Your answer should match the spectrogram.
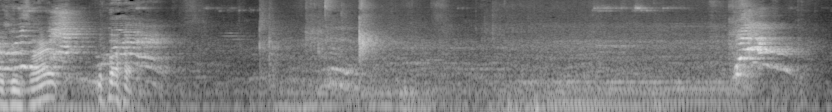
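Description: A young girl's voice talking and calling out while playing, with a loud high-pitched cry near the end, over a steady low hum.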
